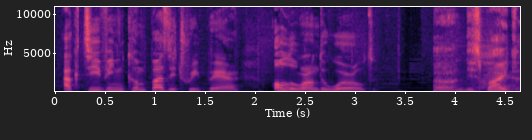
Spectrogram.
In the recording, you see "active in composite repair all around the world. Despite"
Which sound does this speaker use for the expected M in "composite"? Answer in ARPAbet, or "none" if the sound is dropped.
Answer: M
